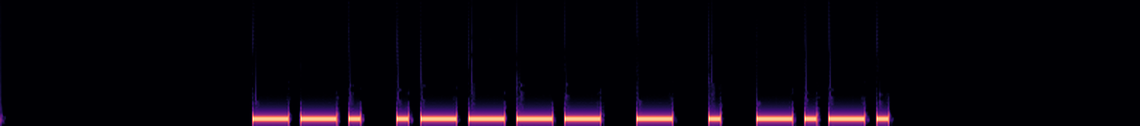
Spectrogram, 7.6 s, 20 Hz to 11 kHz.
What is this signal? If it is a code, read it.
Morse code, heard as a keyed tone, about 14 wpm, 700 Hz. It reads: G1TEC
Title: DXCC-100 Call Signs - 5 Characters - Repeated 3x - 15wpm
